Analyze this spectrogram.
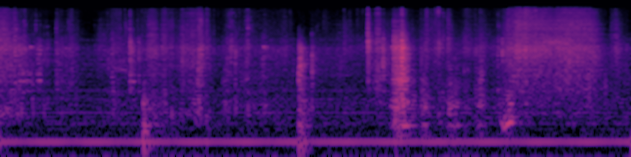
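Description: Plastic protective bag around a computer monitor rustling and crinkling as the monitor is handled, with a few light knocks of the monitor against the bench. The crinkling is loudest near the end.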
